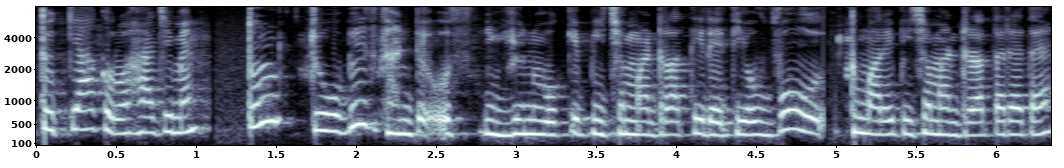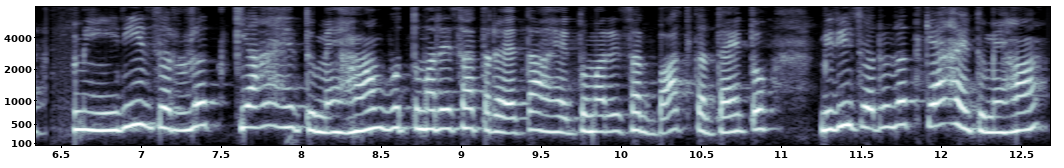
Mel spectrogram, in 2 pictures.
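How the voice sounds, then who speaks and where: A jealous, short-tempered young man scolds and sulks, as a woman acts him out. His voice sits high. He is a figure in a voiced fan-fiction audio story. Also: a little fast. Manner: sulky, scolding.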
